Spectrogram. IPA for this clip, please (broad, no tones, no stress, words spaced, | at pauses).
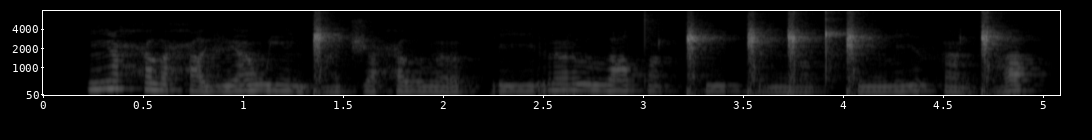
ĩ ħɯħa vʲãwjĩɡ͡ǁãt͡ʃɯ ħɯðə̃ | ɾirə̃ɾɯ ðətˤə̃ ǁʰiɡ͡ǁɪŋ͡ǁãtˤǁĩ liθãɡ͡ǁa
